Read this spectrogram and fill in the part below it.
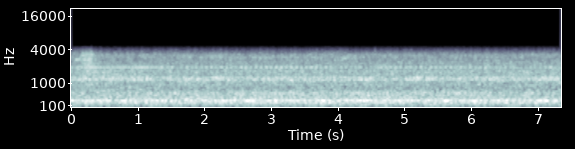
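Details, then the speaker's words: Kenmore Oasis top-load washer being repaired for OL code, 6 minutes left, spin in high gear with pump on: smooth steady whirring hum as RPM climbs to top speed, no knocking, grinding or banging; normal spin. "I can hear it really starting to spin up. Still spooling up. You can hear the RPMs increasing. She's really going to town now."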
